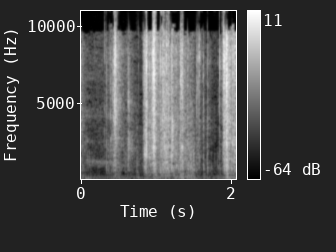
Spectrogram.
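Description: Handling noise: scattered light clicks and knocks with short bursts of paper rustling as small items are set aside and a kraft paper gift bag is picked up.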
